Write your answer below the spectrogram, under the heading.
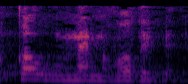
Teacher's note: عند الوصل بعدها غين، الغين من حروف الاظهار، مش هغن، اقول قوما غضب، ما اقولش قوما غضب، قوما غضب.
